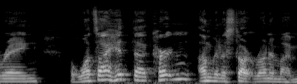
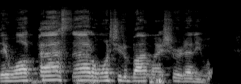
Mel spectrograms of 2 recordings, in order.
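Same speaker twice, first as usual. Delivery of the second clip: usual speaking voice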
